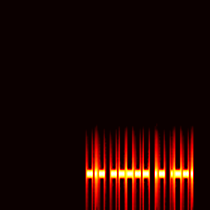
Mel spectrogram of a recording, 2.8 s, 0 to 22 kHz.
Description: Morse code, heard as a keyed tone, about 44 wpm, 700 Hz. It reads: K0AP
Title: Call Signs Repeated 2x - 45wpm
